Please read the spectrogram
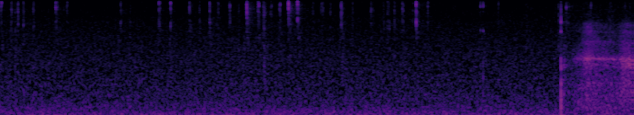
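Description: Near silence, with faint, scattered computer keyboard key clicks as text is typed, and a slightly louder click near the end.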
